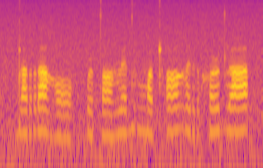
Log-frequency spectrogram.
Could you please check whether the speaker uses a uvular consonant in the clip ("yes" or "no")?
yes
